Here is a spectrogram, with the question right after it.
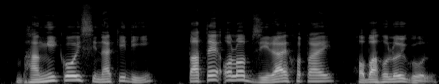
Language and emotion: Assamese, neutral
